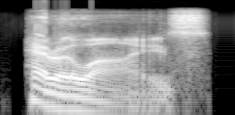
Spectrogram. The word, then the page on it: heroize: British English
